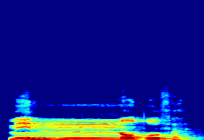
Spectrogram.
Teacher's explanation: സാക്കിനാനൂനിന് ശേഷമുള്ള നൂനിൽ പൂർണ്ണമായും ലയിപ്പിച്ച് മണിക്കണം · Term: ഇദ്ഗാം ബിഗുന്ന കാമിൽ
